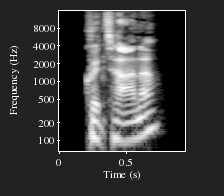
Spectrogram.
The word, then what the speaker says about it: Quintana: Quintana? No, I said that right.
